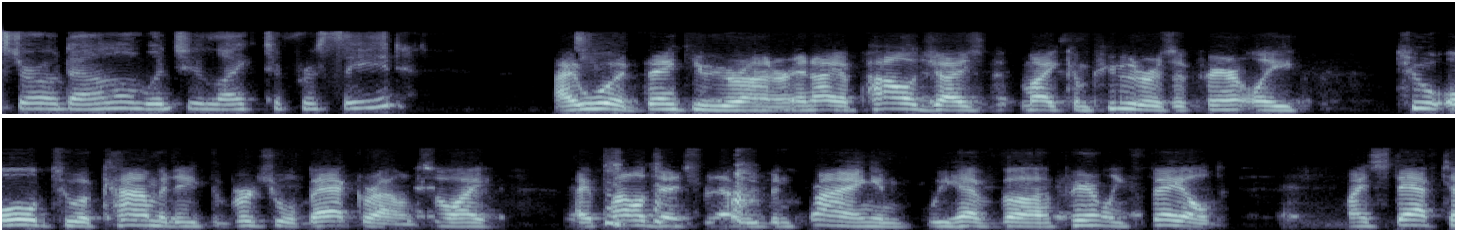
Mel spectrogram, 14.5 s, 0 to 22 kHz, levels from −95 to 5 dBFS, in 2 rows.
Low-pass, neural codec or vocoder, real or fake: 7.2 kHz; none; real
